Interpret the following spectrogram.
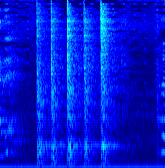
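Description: Five or six quick, light taps of a utensil against a glass blender jar as sea salt is knocked into it.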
